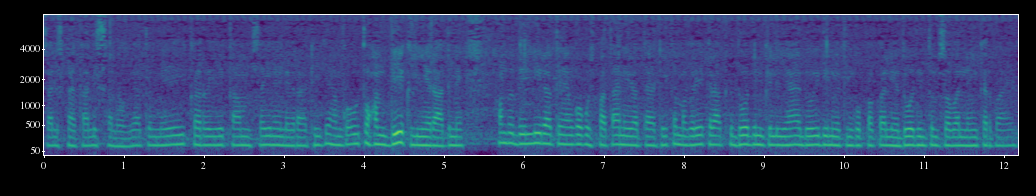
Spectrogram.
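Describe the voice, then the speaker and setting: A man's voice: mid-range voice, monotone, a little fast, warm tone, slight background noise, natural voice, rough recording. A man playing an indignant 25-year-old son scolding his stepmother, insistent and repetitive in a conversational phone drama. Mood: reproachful.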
